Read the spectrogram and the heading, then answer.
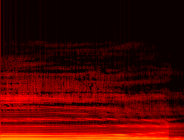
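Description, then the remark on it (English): A football stadium crowd of Packers fans holds a single long, drawn-out chant of a player's name, loud and steady, its pitch sagging slightly before it cuts off after about two seconds. “That is the sound of Packer fans, but they will no longer be able to say that after the team announced this week that they are not going to be bringing back what player?”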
